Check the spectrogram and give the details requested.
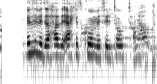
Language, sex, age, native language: Icelandic, female, 14, Icelandic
